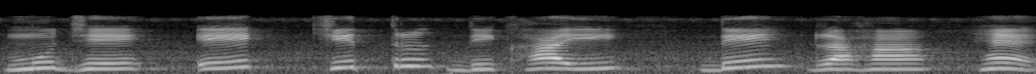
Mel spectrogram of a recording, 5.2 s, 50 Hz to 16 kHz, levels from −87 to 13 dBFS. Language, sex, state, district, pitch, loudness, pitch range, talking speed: Hindi, female, Madhya Pradesh, Katni, 255 Hz, -19 LUFS, 235-290 Hz, 80 wpm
